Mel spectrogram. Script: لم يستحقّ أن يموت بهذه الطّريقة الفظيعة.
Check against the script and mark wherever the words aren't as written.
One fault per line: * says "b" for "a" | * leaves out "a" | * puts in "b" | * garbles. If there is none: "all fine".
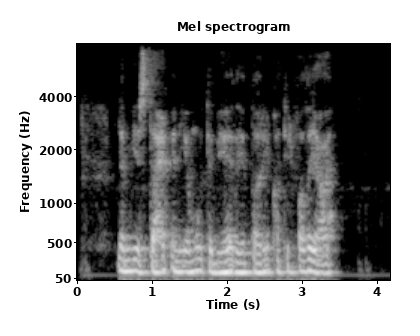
all fine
